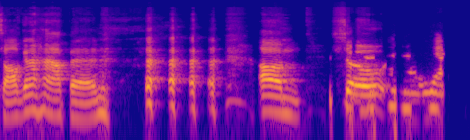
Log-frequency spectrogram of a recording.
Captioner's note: laughs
